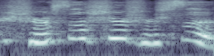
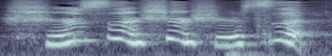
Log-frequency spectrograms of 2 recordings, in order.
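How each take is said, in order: First: It is said very fast. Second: It is said at a normal speed.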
